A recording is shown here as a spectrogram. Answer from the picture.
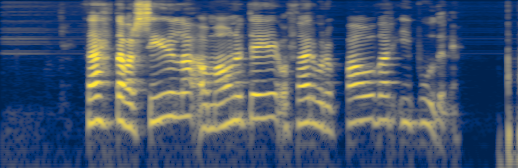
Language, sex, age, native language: Icelandic, female, 40-49, Icelandic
